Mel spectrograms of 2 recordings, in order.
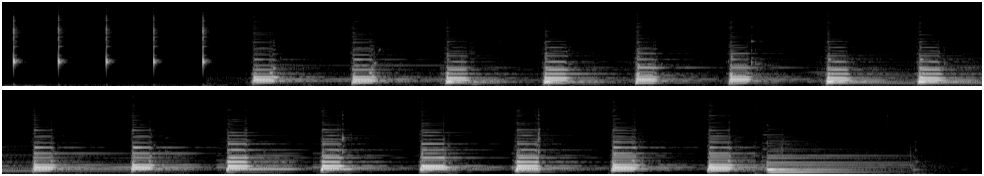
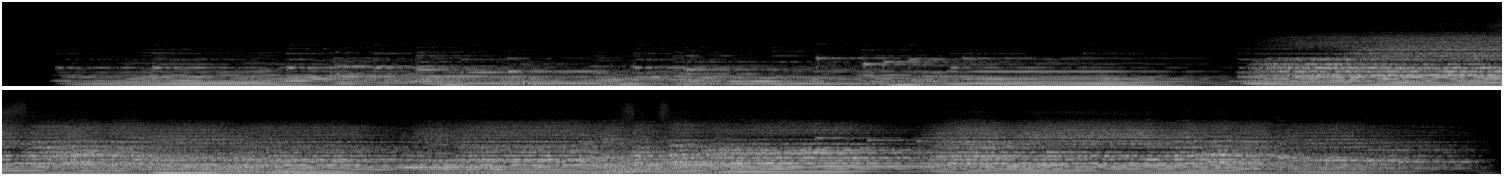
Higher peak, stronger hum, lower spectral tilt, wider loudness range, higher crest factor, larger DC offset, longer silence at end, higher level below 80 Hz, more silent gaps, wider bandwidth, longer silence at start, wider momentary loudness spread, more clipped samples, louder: first, -2 dBFS vs -12 dBFS; neither; about the same, -8 dB/octave vs -7 dB/octave; second, 4 LU vs 9 LU; about the same, 20 dB vs 16 dB; neither; first, 1.35 s vs 0.15 s; second, -68 dBFS vs -38 dBFS; neither; second, 10.5 kHz vs 14.5 kHz; second, 0.1 s vs 0.5 s; first, 22 LU vs 11 LU; neither; first, -19 LUFS vs -29 LUFS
